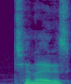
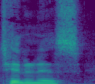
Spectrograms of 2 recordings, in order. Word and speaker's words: tinnitus: Again, yes, tinnitus can also be pronounced tinnitis. They're both correct.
